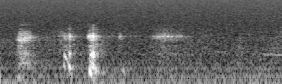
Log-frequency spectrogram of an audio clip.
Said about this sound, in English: My little doggie's barking. Would you like to let him in or something? Well, just let her go. I'll see. If she keeps it up, I'll have to let her in.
